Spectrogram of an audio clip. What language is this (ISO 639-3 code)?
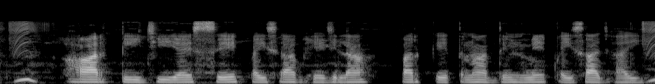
bho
